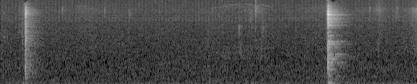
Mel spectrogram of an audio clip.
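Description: Two sharp clinks of a metal slotted spoon against a metal saucepan, a light one just after the start and a louder one about three seconds later, with little sound between them.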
